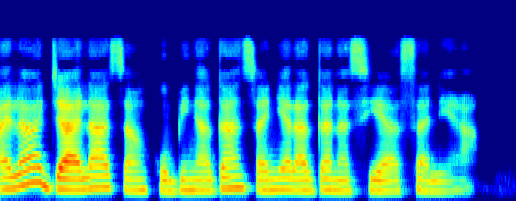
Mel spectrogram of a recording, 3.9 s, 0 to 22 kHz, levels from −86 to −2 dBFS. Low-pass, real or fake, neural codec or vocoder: 10.8 kHz; fake; codec, 24 kHz, 0.9 kbps, WavTokenizer, large speech release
